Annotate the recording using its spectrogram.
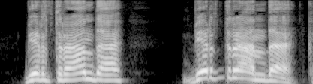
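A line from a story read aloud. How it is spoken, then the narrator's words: Shouting. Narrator (Russian): кричал он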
